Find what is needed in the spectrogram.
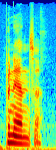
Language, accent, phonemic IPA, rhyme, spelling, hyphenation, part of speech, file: English, US, /bəˈnæn.zə/, -ænzə, bonanza, bo‧nan‧za, noun, En-us-bonanza.ogg
- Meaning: 1. A rich mine or vein of silver or gold 2. The point at which two mother lodes intersect 3. Anything which is a great source of wealth or yields a large income or return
